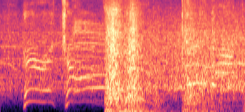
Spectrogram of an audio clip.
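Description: A body crashes onto a wrestling ring mat with a heavy thud.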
